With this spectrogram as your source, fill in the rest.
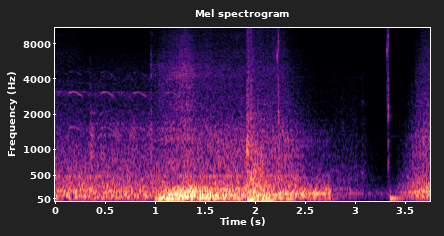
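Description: A car engine starts and rumbles.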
